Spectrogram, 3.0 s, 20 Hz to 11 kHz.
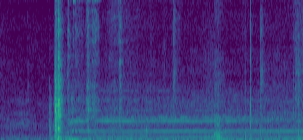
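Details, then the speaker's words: Ford 200 inline-six with FiTech fuel injection, key on before starting: a click, then a faint steady electric hum at constant pitch for a few seconds; normal fuel pump priming. "is that's the fuel pump priming just like I guess a modern car does that I suppose"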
